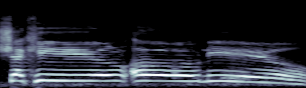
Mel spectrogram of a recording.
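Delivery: very high-pitched, drawn-out, stretched arena call. Introducing a player like the Bulls announcer: bad Tommy Edwards impression. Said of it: "didn't do, uh, former Chicago Bull public address announcer Tommy Edwards any favors".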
